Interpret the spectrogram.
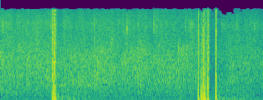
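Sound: audience hand clapping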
